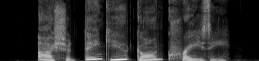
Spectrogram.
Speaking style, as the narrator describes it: said Sarah scornfully, and yet her voice softened

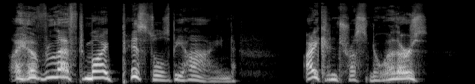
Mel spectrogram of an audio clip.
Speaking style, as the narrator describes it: cried

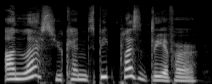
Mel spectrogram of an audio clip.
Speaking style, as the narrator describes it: I said sharply

